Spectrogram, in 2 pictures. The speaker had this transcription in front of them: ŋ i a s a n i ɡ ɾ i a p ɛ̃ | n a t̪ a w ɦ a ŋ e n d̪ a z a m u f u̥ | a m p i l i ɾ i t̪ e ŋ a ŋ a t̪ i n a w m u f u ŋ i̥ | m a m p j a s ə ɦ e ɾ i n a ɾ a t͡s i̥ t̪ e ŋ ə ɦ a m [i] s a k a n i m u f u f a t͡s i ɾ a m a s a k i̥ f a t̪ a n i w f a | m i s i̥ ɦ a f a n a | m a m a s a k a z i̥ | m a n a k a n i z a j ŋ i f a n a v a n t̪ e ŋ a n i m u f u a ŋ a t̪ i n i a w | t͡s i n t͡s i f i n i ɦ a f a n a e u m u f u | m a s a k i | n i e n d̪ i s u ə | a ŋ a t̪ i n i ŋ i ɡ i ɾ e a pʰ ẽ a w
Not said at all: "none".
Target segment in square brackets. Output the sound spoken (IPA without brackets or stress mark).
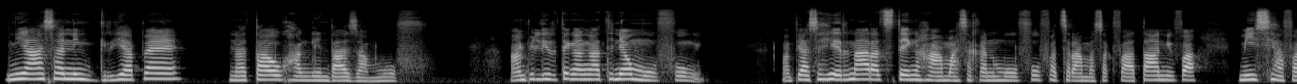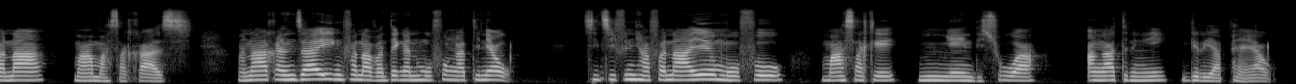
a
